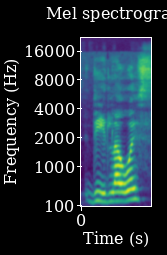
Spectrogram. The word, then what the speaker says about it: Delois: Uh, if you would give us your name and spell it for us. Okay. My name is D. Lois Daniels.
